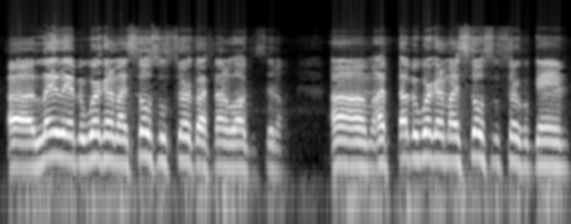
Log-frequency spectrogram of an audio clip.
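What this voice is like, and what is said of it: Slightly cracky voice. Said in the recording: “You gotta hear my voice is a little cracky.”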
